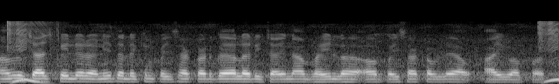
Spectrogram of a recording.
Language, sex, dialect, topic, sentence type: Bhojpuri, male, Southern / Standard, banking, question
